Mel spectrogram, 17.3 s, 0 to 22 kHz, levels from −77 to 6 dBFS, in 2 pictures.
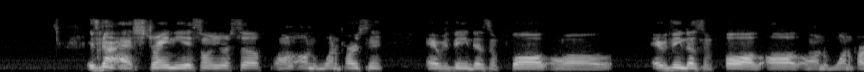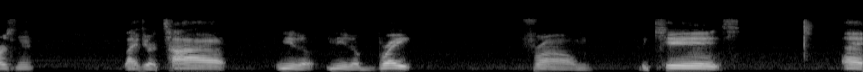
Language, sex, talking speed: English, male, 125 wpm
